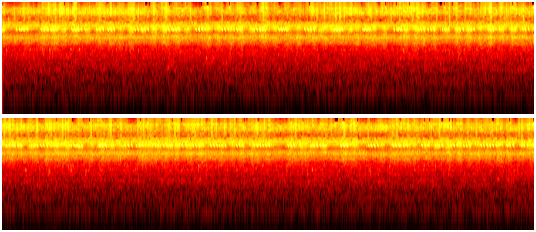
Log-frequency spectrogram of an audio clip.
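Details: Crickets in a forest at night chirp steadily in a dense, high-pitched chorus with a continuous shimmering trill.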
